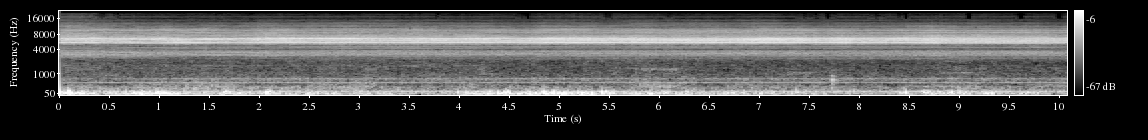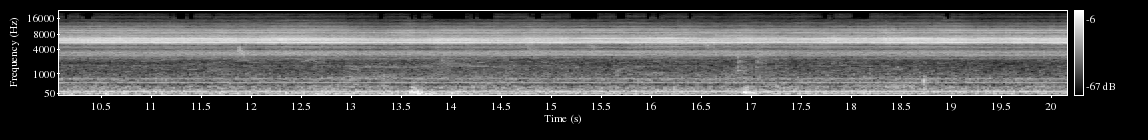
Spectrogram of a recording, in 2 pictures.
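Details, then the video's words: Long steady cicada chorus in summer: a bright, sizzling, unbroken buzz at constant pitch and volume, with occasional soft low thumps in the background. "Cicada sounds, cicadas singing in summer."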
